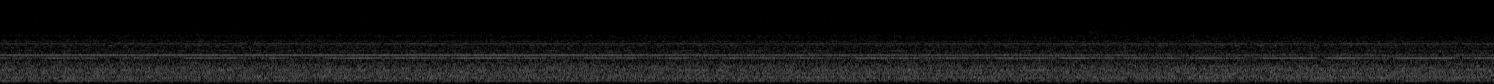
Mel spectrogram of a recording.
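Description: Steady, quiet factory machinery noise: an even hiss with a faint, constant high-pitched whine and no distinct impacts.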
